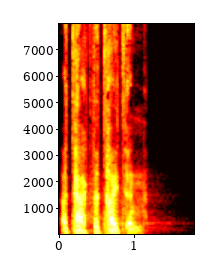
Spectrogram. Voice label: VOX Attack M; smite; achilles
